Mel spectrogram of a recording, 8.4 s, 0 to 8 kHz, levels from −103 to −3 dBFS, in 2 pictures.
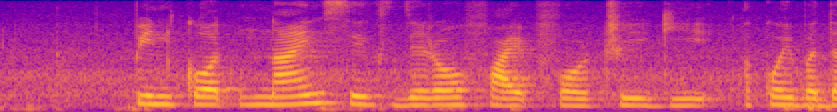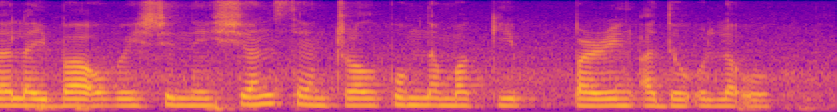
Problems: background sounds at intervals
